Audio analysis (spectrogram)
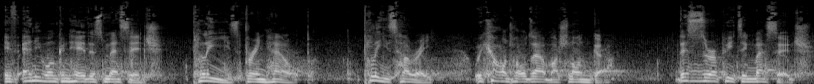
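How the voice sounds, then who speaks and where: A man's voice: mid-range voice, animated, measured pace, noisy background, voice pushed up. A man voicing a young female griffin mercenary leader, pleading urgently in a military distress call from a story. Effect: looped radio message.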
